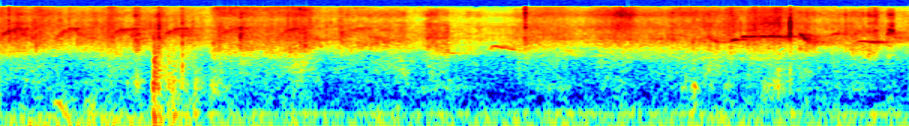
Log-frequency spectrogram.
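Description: Faint outdoor ambience with a small bird chirping, a quick series of short high notes in the first couple of seconds and a few more near the end, with a few light knocks.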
